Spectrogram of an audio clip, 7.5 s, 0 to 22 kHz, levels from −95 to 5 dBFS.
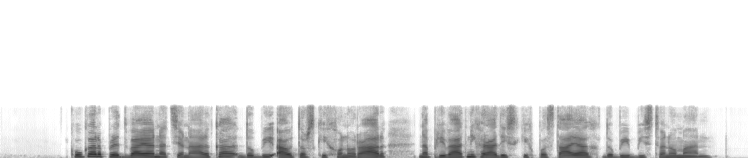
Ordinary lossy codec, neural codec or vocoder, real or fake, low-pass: none; codec, 16 kHz, 2 kbps, X-Codec, HuBERT features, trained on LibriSpeech; fake; 7.2 kHz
